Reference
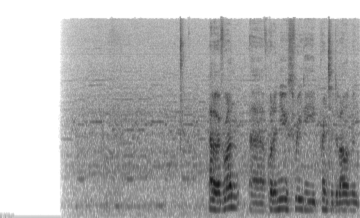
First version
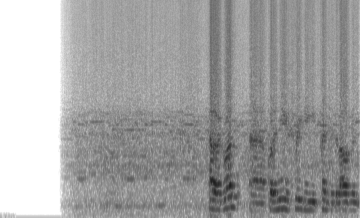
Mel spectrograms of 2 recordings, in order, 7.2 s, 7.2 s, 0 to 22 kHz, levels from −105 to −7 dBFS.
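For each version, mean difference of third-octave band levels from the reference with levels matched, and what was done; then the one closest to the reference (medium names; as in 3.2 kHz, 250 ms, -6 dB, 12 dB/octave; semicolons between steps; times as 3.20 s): 4.5 dB: in parallel at -1 dB: compression, threshold -32 dBFS, peak gain reduction 16 dB; on the sum: four-pole ladder low-pass 3.2 kHz, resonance 25%; doubling 33 ms -7 dB; sampling jitter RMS 0.067 ms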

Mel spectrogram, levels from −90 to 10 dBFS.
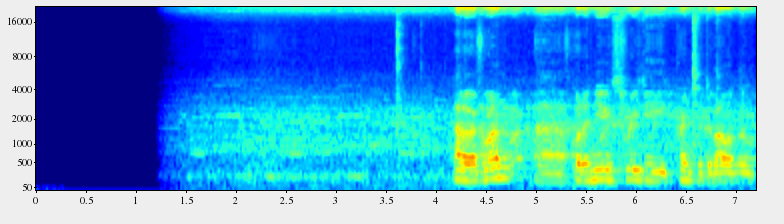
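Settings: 3.0 dB: treble shelf 3.6 kHz -11 dB; hum notches 50/100/150 Hz; on a send: band-passed feedback delay 233 ms, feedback 75%, band-pass 2.4 kHz, level -10 dB; on the sum: careless resampling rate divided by 2×, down none, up zero stuff; trim +1.5 dB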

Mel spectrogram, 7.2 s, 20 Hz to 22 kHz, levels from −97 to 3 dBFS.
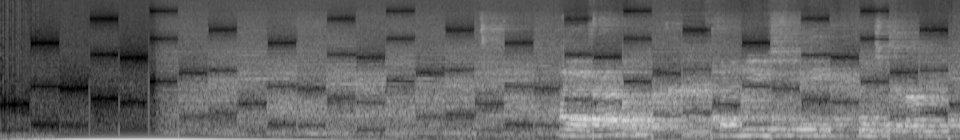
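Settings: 7.0 dB: jump at every zero crossing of -30 dBFS; on a send: repeats whose band climbs or falls 447 ms, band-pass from 460 Hz, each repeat 0.7 oct, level -12 dB; on the sum: algorithmic reverb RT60 2.5 s, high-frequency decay 0.85×, pre-delay 30 ms, DRR -1.5 dB; stepped phaser 4.5 Hz 280–7000 Hz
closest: second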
